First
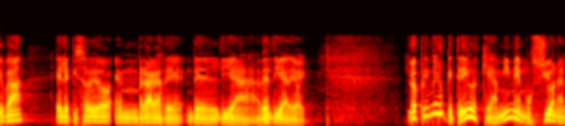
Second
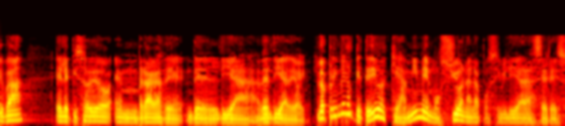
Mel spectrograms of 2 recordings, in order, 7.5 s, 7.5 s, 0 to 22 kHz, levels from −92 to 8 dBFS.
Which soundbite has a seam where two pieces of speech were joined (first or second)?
second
